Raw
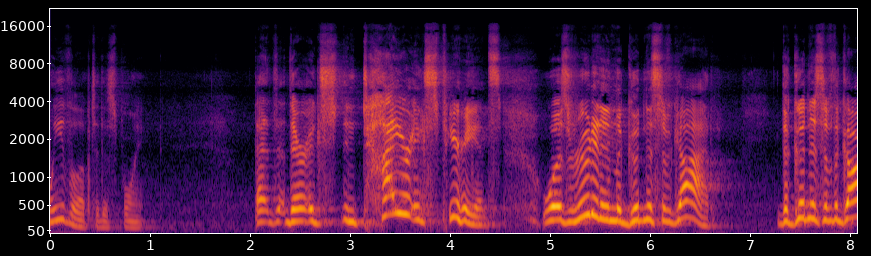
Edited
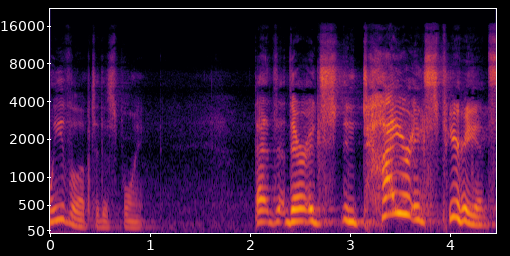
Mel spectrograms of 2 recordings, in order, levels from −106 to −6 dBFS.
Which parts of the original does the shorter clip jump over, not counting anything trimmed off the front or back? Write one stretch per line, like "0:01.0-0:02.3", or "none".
none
